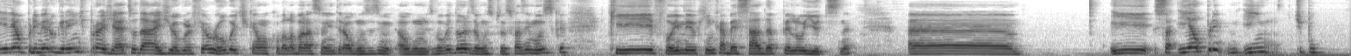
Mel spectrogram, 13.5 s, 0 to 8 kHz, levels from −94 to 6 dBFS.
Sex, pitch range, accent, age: male, 140-195 Hz, Brazilian, 20-39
